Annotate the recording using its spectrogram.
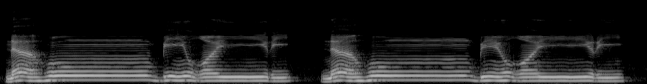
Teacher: Mim mati bertemu dengan ba, maka dipanggil sebagai ikhfa syafawi. Itu kita dengung dengan kadar 2 harakat. Nahum bi. Dengan kadar kita buka sedikit bibir mulut kita.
